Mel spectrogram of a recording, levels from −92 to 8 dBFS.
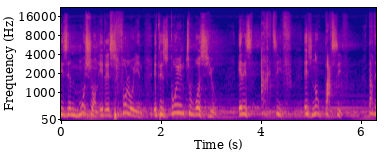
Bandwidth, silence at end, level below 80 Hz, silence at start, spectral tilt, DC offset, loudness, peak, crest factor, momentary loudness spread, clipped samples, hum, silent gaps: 19 kHz; 0 s; -78 dBFS; 0 s; -3.5 dB/octave; under 0.1%; -30 LUFS; -12 dBFS; 20 dB; 11 LU; under 0.1%; none; none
